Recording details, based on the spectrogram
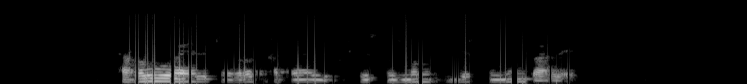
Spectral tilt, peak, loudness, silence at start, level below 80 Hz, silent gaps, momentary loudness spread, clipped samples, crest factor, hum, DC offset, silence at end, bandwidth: -9.5 dB/octave; -8 dBFS; -28 LUFS; 1.2 s; -56 dBFS; none; 18 LU; under 0.1%; 22 dB; none; under 0.1%; 1.75 s; 11 kHz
